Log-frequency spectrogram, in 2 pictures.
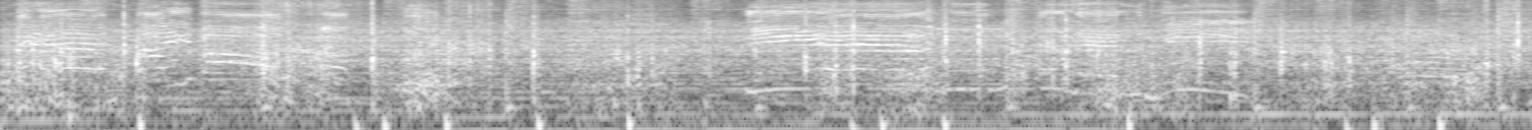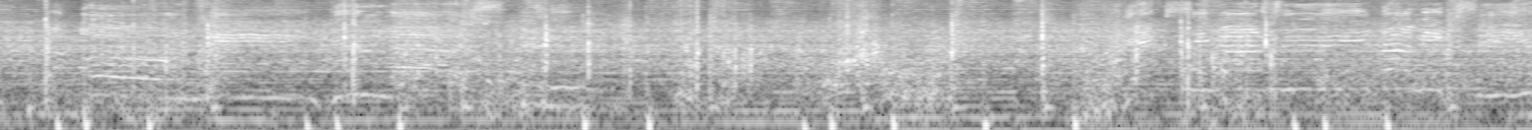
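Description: Soundtrack music with a steady bass line, mixed with skateboard sounds: urethane wheels rolling on concrete and the sharp clacks of the board hitting the ground and a concrete ledge.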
